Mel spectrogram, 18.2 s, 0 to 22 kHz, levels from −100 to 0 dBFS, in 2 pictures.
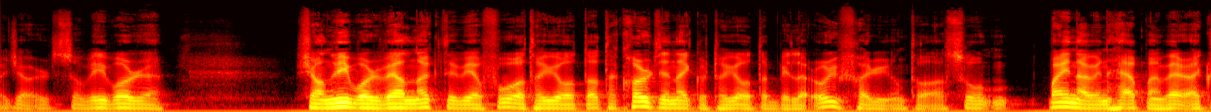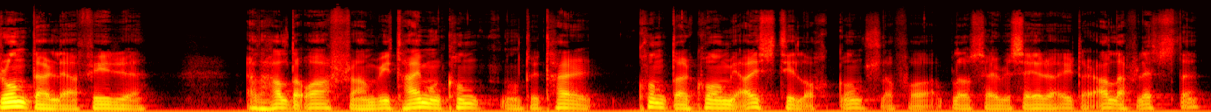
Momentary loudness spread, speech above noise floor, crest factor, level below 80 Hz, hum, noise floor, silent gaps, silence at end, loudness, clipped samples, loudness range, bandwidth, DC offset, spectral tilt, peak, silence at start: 16 LU; 38 dB; 20 dB; -52 dBFS; none; -66 dBFS; none; 0.1 s; -29 LUFS; under 0.1%; 9 LU; 15 kHz; 0.5%; -7.5 dB/octave; -10 dBFS; 0 s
